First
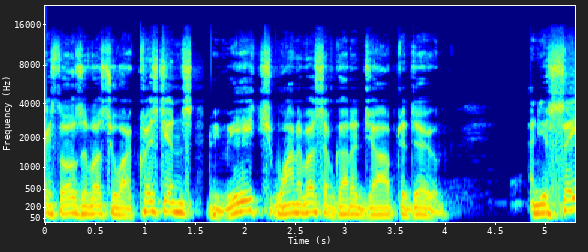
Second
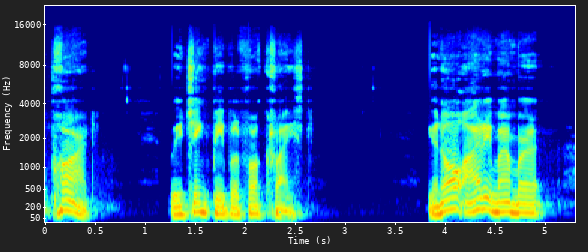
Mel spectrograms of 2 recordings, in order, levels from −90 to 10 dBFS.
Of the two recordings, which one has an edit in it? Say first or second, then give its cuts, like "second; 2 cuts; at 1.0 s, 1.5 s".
first; 1 cut; at 1.5 s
